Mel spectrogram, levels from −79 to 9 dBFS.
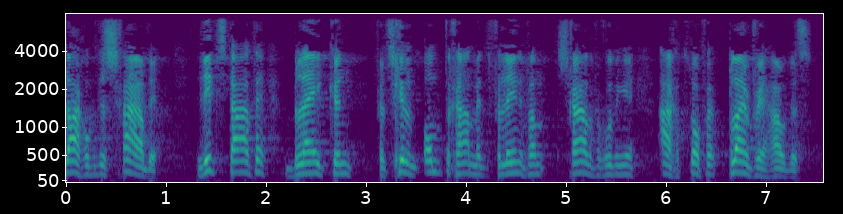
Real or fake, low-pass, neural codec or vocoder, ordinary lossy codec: real; 7.2 kHz; none; none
